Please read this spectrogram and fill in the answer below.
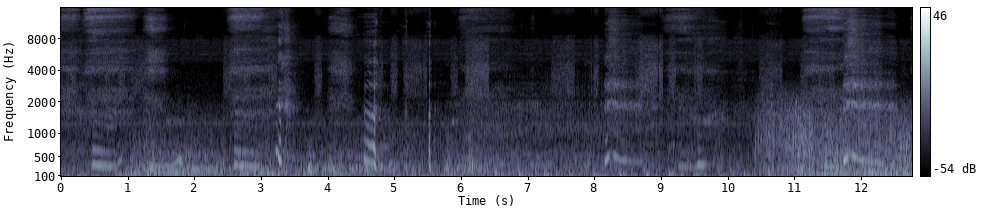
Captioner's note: mother sobbing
